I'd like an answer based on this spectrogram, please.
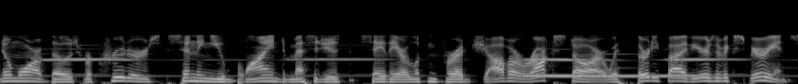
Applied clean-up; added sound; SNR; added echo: classical method log-MMSE.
